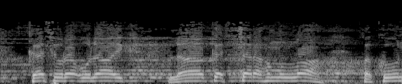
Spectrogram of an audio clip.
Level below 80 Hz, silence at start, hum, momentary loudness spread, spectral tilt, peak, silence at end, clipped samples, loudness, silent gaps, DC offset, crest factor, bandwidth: -42 dBFS; 0 s; none; 5 LU; -5.5 dB/octave; -8 dBFS; 0 s; under 0.1%; -22 LUFS; none; under 0.1%; 14 dB; 8 kHz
